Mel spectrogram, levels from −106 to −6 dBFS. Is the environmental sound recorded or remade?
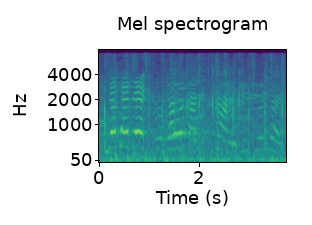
recorded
